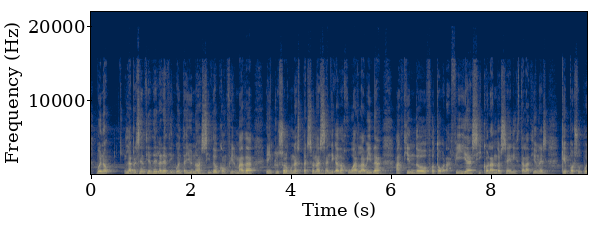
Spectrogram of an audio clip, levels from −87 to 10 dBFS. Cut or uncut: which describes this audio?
cut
